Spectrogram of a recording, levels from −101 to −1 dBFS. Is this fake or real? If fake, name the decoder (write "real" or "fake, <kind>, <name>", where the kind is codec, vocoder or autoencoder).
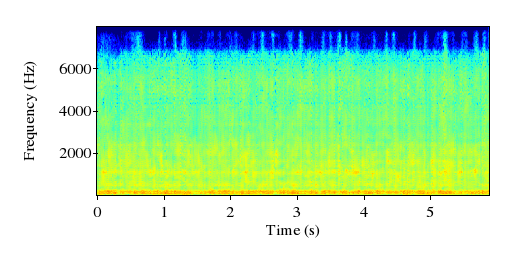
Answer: fake, vocoder, Vocos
